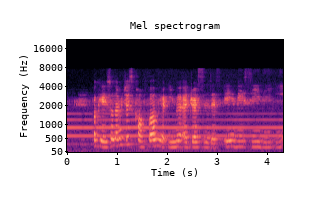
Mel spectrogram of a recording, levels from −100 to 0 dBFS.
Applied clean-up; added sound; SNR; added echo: none; Brass instrument; 11 dB; none.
